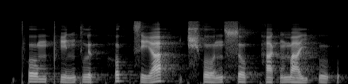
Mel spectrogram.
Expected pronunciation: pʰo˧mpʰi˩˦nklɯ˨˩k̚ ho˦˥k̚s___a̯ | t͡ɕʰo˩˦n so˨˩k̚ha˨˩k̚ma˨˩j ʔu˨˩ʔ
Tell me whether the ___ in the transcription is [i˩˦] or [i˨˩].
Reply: i˩˦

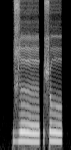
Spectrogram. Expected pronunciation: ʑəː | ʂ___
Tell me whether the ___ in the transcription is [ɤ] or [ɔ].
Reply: ɤ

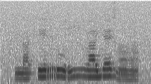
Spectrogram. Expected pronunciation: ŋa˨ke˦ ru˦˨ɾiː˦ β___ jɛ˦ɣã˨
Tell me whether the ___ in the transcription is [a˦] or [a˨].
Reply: a˦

